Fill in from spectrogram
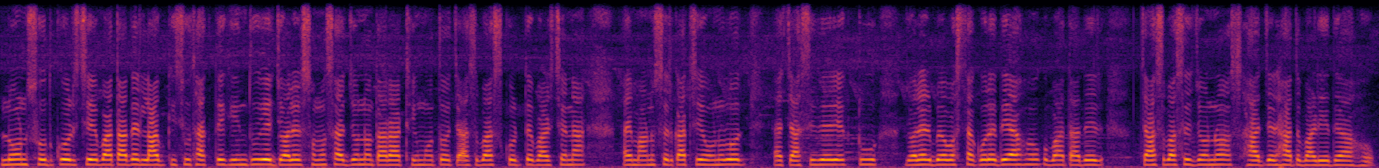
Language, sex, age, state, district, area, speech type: Bengali, female, 30-45, West Bengal, Paschim Medinipur, rural, spontaneous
